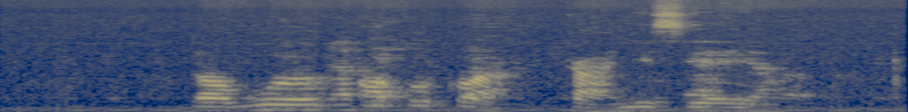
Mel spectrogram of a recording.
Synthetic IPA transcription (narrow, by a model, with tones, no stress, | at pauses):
dɔ˨ɡ͡bʊ˦o˦ɔ˦kʊ˦kʊ˦a˨ka˨a˨ɲɪ˦si˦e˦ja˦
